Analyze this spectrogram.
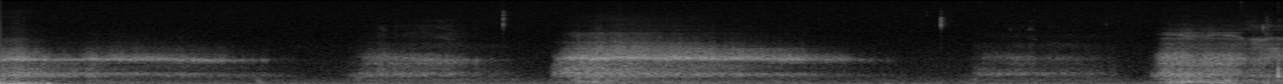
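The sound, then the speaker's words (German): Slow, deep breaths in and out during a guided breathing exercise: several long, soft airy exhalations and inhalations alternate with quieter pauses, over a faint steady tone. “alles gehen lassen, auch die letzte Luft rauslassen und wieder neu einatmen. In deinem Tempo.”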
